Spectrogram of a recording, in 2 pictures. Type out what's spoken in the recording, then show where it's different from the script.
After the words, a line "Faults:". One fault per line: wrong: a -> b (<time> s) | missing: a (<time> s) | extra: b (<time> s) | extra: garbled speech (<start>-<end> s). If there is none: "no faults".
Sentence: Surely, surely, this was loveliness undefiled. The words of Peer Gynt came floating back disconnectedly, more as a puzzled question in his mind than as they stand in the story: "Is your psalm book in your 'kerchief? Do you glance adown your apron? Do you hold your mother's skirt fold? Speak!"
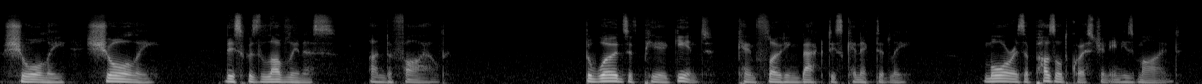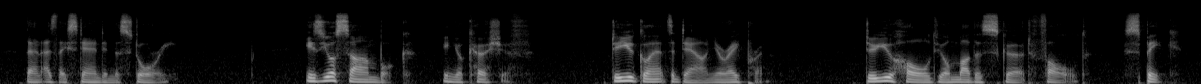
Surely, surely, this was loveliness undefiled. The words of Peer Gynt came floating back disconnectedly, more as a puzzled question in his mind than as they stand in the story: "Is your psalm book in your 'kerchief? Do you glance adown your apron? Do you hold your mother's skirt fold? Speak!"
Faults:
no faults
